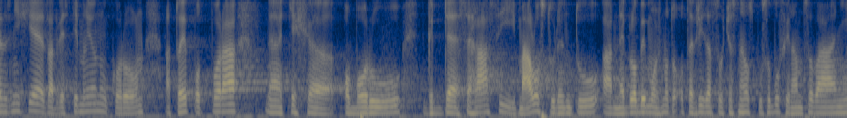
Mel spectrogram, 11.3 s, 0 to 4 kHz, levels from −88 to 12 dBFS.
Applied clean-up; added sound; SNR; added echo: none; none; none; none.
